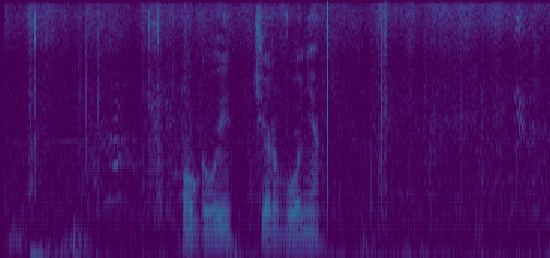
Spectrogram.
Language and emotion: Russian, neutral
